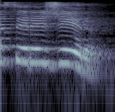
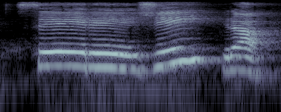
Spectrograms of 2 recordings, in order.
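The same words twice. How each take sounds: First: Said in the usual way. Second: "Cerejeira" slowly split ce-re-jei-ra; syllable by syllable. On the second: Shown as a demonstration. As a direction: sound out "Cerejeira" in four drawn-out beats. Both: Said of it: "Vai ter quatro sílabas".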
